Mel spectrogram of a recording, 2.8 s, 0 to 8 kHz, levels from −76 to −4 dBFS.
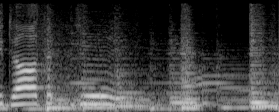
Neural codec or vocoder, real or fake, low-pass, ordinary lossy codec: codec, 16 kHz, 0.5 kbps, X-Codec, HuBERT features, trained on balanced general audio; fake; 7.2 kHz; Opus, 64 kbps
